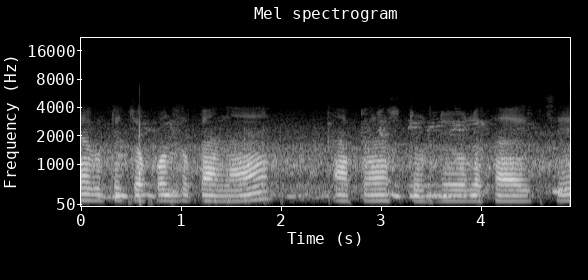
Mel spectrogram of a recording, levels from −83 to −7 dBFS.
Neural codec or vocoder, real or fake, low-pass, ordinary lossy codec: none; real; 7.2 kHz; none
